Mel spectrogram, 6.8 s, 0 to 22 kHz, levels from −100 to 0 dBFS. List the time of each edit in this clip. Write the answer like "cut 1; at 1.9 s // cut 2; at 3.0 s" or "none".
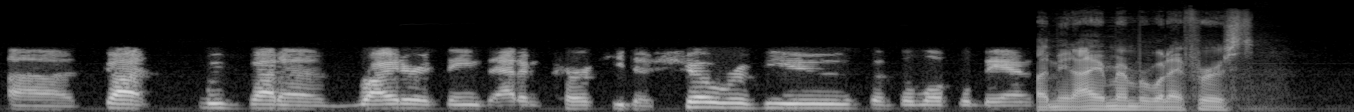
cut 1; at 5.2 s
